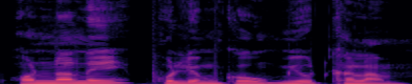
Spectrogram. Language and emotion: Bodo, neutral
